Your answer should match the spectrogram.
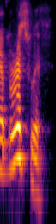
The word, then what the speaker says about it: Aberystwyth: Oh, you didn't know how to say Aberystwyth?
